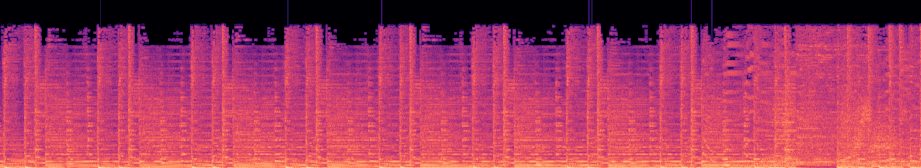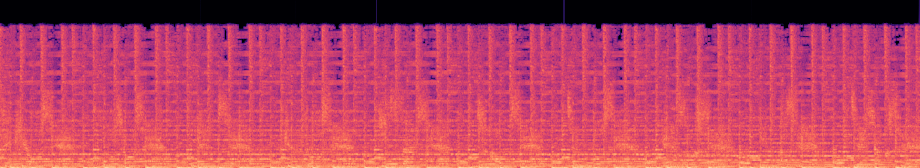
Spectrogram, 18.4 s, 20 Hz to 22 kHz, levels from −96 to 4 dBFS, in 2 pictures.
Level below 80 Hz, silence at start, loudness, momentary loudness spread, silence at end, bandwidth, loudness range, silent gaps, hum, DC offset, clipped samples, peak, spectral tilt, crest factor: -14 dBFS; 0 s; -11 LUFS; 3 LU; 0 s; 19.5 kHz; 2 LU; none; none; 0.1%; under 0.1%; 0 dBFS; -4 dB/octave; 10 dB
